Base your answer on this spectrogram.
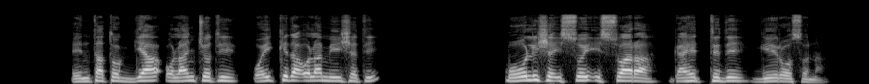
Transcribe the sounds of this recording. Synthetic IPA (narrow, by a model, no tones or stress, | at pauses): ʔɪnt̪ːɐt̪ɔɡːɪjaːʔɔlɐnt͡ʃːɔt̪̬ɪɔjkːɪd̪ɐɔlɐmiːʃɛt̪ɪ | ɓo̞ːlɪʃɛɪsːɔjɪsːʊwaːɾɐɡɐhɛt̪ːɪd̪ɪɡiːɾo̞ːsɔnɐ̰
